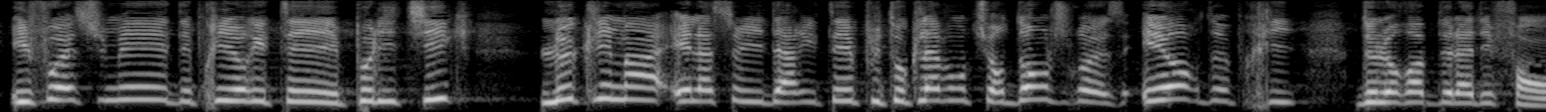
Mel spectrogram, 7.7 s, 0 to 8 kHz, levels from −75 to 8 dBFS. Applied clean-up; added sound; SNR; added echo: none; none; none; none.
